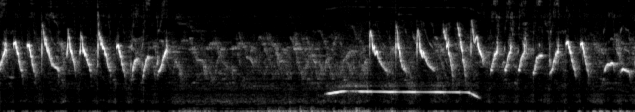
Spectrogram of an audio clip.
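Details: Young, untrained (bakalan) white-eye giving a fast, high twittering song of rapid down-slurred notes, with a steady whistle held for about a second and a half midway.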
